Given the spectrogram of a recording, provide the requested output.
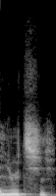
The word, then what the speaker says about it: Youthie: Et que du coup, ça se prononçait Yuti.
